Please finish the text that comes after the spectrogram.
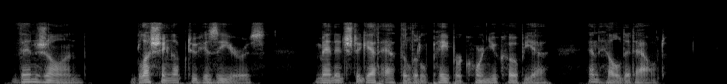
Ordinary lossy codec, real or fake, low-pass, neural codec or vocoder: MP3, 64 kbps; real; 7.2 kHz; none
